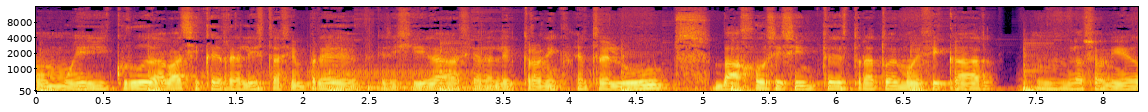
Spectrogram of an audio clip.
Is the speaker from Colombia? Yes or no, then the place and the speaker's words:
yes; Cali, Valle del Cauca, Colombia; now in Spain; Soy de Cali, Colombia, pero vivo en España hace 13 años aproximadamente.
